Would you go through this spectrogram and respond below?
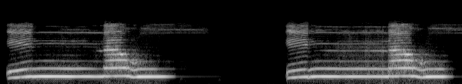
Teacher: बिहम्दी रब्बिका वस्तगफिर, बिहम्दिका sorry बिहम्दी रब्बिका वस्तगफिर, इन्नहु, इन्नहु, इन क्या है, हुरूफ मुशद्दद में से आ गया, नून जो है हुरूफ मुशद्दद में है तो फिर हमारा क्या हो जाएगा, गुन्ना स्ट्रॉन्ग हो जाएगा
